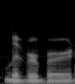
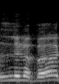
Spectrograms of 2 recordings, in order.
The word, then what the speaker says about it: Liver bird: commemorative Liver bird. 125. Yeah, I think it was. Not a liver bird, it's a liver bird. Liver. I mean, it's spelled with an I.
